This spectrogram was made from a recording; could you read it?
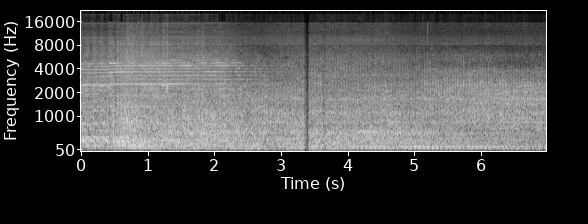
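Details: Hotshot pickup truck crank: engine catches and settles into steady even low-rumble idle, no smoke; normal start and idle.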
